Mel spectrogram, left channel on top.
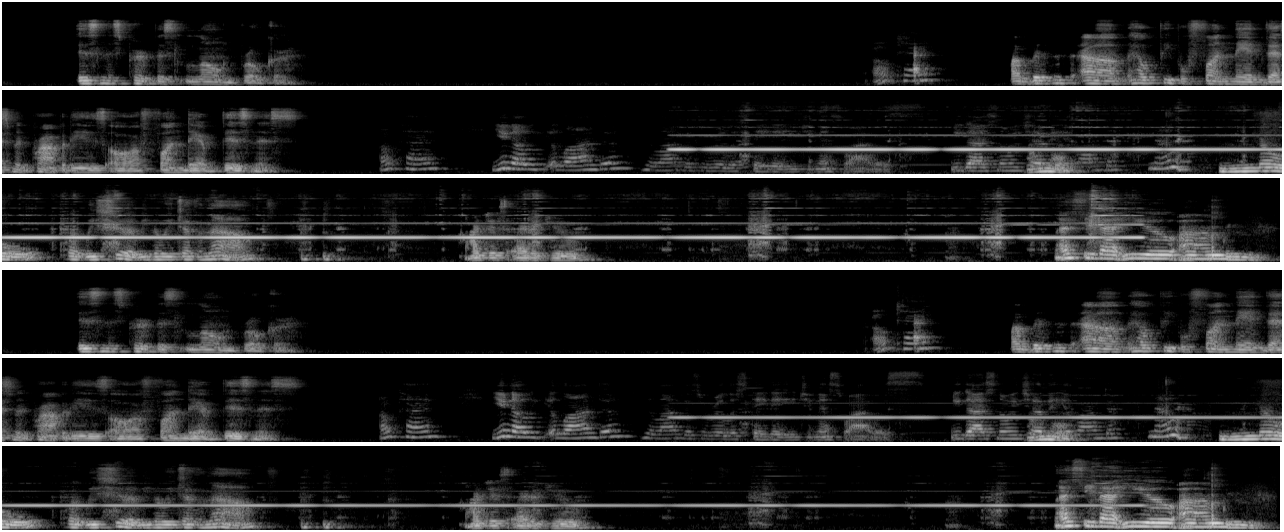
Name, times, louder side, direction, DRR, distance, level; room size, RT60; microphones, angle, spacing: voice 1, 0.7-2.9 10.1-15.7 23.0-23.5 25.0-26.0 26.2-28.1 28.8-28.9 30.2-31.5 35.0-35.1 37.3-37.5 37.8-38.2, equal, 35° left, 3 dB, 2.0 m, -26 dB
voice 2, 8.7-9.3 16.6-17.2 17.7-21.7 22.3-24.0, right 4 dB, 65° right, 2 dB, 2.2 m, -36 dB
sound 1, 19.5-37.0, left 9 dB, 65° left, 0.4 m, -21 dB
voice 3, 24.3-24.7 36.1-37.9, right 2 dB, 25° right, 12 dB, 0.4 m, -18 dB
8.2 x 7.4 x 4.6 m, 0.38 s
head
